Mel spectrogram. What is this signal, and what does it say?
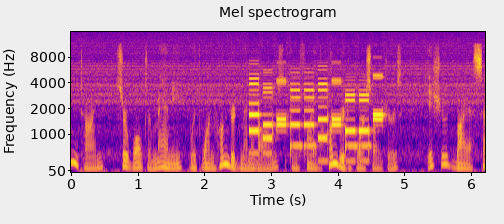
Multi-frequency trunk signalling (R1, as on North American trunks), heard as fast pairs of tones, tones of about 140 ms, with speech in English. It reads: KP 50448022 ST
